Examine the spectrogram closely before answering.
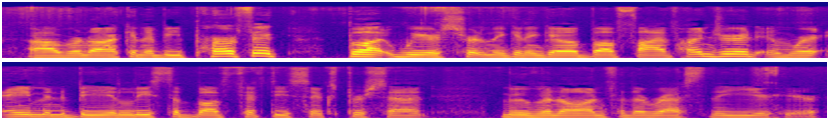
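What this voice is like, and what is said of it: Congested, nasal, sore-throated voice. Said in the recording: “I sound like a whiny little bitch. I'm trying to get over a head cold here... Throat kind of sucks. Can't breathe through my nose.”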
